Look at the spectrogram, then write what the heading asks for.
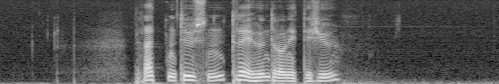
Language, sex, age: Norwegian, male, 45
